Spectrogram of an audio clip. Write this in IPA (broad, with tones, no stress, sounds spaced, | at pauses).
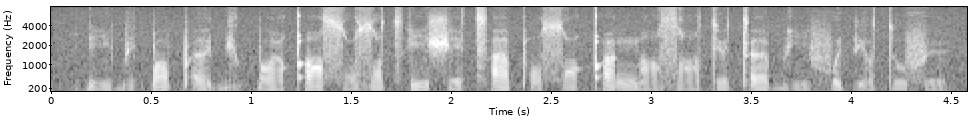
ɗ iː˩ b e˥ k͡p ɔ˥ pʼ ɜ˩ bʲ u˥ k͡p ɔ˩ y̯ qʼ i˥ sˤ u˩ zˤ ʏ˥ t͡sʼ i˥ ʃ e˩ t͡sʼ a˥ pʼ ʉ˩ sˤ ʉ˥ qʼ ʏ˥ ŋ͡m a˩ zˤ a˩ t ʏ˥ tʼ ɜ˥ b iː˩ f ʊ˥ pʲ ɔ˩ t u˥ f ʏ˩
